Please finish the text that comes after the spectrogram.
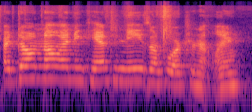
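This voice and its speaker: Bright, chatty woman answering questions. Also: a little high, quick pace, a little hiss or hum, rough recording. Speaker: vlogger answering viewer questions. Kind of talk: casual Q&A chat.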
